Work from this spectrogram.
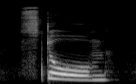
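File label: "storm", British English; PictureDictionary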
